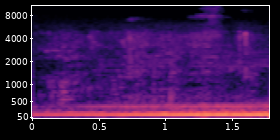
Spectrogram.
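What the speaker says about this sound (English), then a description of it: "That's the sound of the drain pump running." A Bosch dishwasher drain pump running steadily, a close, loud low hum with a constant motor drone that swells slightly partway through.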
